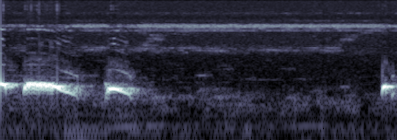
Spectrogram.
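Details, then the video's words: Spotted dove, called derkuku or tekukur, cooing: a long sustained hollow coo followed by a shorter falling note, then a pause before the next phrase begins at the end. "suara asli khas burung derkuku(Tekukur)"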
